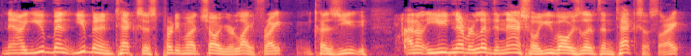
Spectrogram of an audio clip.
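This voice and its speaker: Guy interviewing someone, kinda high voice, relaxed and chatty. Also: fairly quick. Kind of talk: casual interview talk.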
